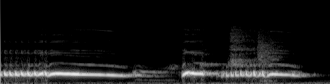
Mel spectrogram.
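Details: White dove (puter putih) giving its melodious lure song: one long, gently falling coo, then a new phrase with a clipped start, a throbbing roll and a held note. A faint brief click is heard partway through.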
